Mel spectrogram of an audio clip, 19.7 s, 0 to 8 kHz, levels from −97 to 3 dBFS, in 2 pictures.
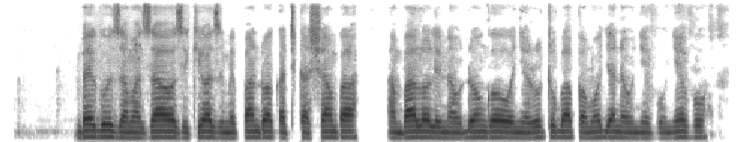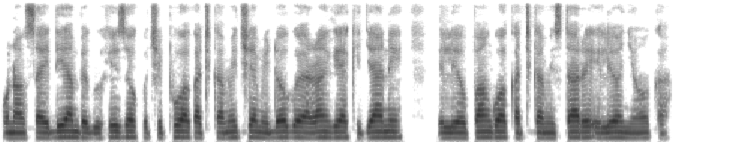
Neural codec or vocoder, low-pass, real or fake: none; 7.2 kHz; real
